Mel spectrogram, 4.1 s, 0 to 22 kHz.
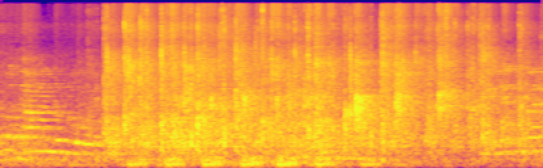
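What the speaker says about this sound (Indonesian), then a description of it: "kasih tepuk tangan dulu" A Year 10 class at SMA Negeri 6 Pematang Siantar breaks into clapping, a burst of mixed hand claps and taps from students lasting several seconds, with voices talking over and around it.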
